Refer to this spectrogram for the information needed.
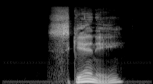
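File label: "skinny", English, male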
